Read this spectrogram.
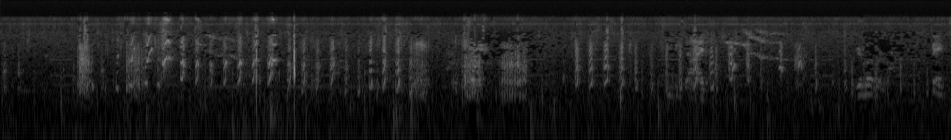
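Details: Jack Russell Terrier pups three weeks old at their first playdate, a four-month-old pup joining; scattered squeaky whimpers and short yelps come in irregular bursts amid shuffling and scratching noises.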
